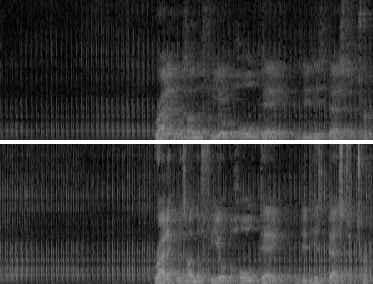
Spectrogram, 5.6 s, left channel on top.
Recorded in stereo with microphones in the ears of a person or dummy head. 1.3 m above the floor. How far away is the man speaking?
About 0.9 m.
